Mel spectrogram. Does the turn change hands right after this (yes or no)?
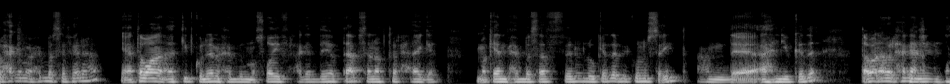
no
